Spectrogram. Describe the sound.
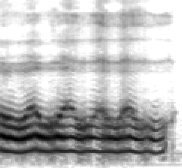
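A voice imitates a small black cat's meow in one long, wavering, moderately pitched cry that rises at the end before cutting off.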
